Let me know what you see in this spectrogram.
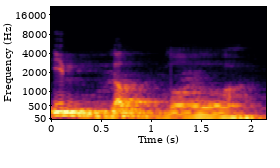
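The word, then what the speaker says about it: إلا الله: Tapi digabung menjadi illallah. Illallah. Tasdidnya jadi dua. Di lam pertama, di lam kedua. Di illahnya ada tasdid, di lafaz Allahnya juga ada tasdid.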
